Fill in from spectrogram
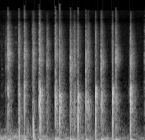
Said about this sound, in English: So claps for her.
